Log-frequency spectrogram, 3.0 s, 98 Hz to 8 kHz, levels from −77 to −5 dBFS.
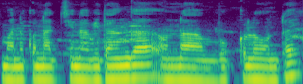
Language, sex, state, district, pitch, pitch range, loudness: Telugu, male, Andhra Pradesh, Manyam, 125 Hz, 120-125 Hz, -15 LUFS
